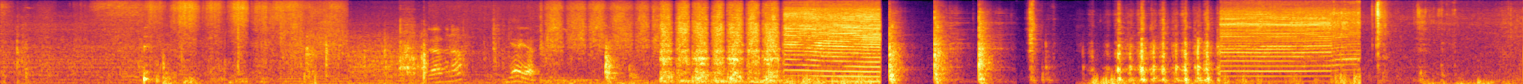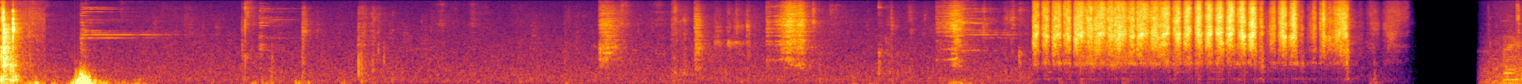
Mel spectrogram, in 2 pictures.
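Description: Woodworking sounds in a sequence: a brush rubbing oil into wooden boards, power tools running, one spinning down with a falling pitch, sharp knocks against timber, and a few seconds of steady rasping near the end.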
